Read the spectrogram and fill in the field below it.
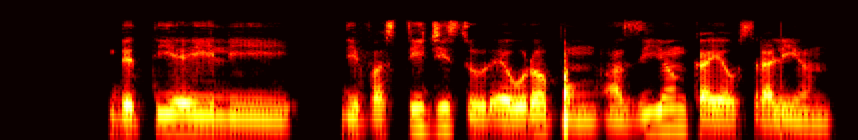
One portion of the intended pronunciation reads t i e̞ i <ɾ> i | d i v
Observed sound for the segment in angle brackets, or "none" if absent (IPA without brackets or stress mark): l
